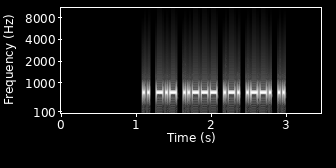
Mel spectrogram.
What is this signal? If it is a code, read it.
Morse code, heard as a keyed tone, about 40 wpm, 700 Hz. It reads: IK2RPI
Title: DXCC-100 Call Signs - 6 Characters - Repeated 2x - 40wpm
